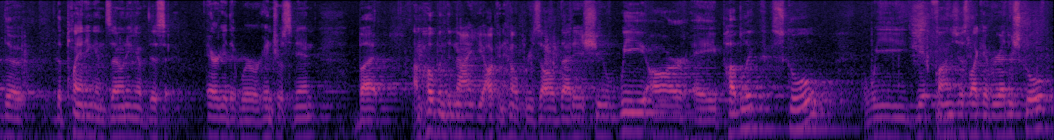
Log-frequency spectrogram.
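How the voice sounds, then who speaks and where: American man, low dark voice, public presentation, echoing hall, faint noise. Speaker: charter school representative. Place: large indoor council chamber. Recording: echoey reverberant hall, background noise.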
